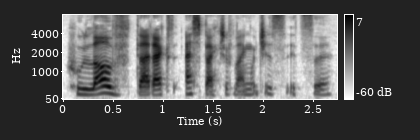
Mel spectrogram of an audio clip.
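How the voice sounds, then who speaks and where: A woman interviewing a guest in a relaxed chat, friendly and quick to laugh. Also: medium pitch, creaky, no echo. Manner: chatty, laughs often, many back-channel yeahs.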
